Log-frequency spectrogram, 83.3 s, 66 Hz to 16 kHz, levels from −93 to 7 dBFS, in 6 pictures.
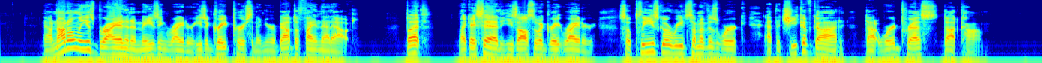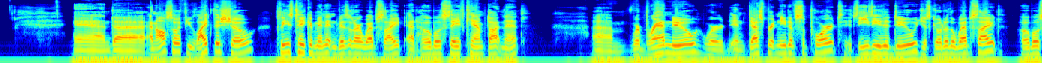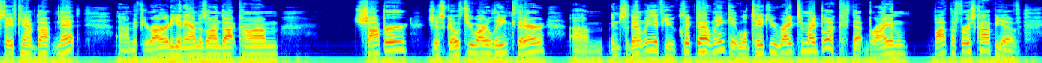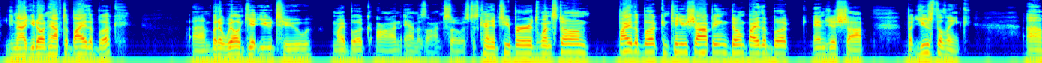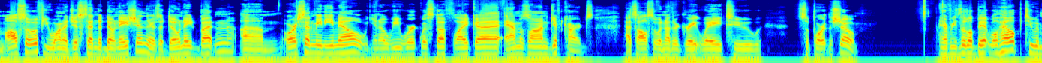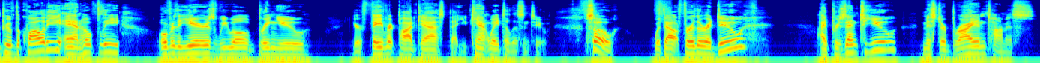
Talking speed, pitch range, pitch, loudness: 170 wpm, 95-155 Hz, 130 Hz, -19 LUFS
